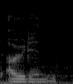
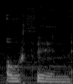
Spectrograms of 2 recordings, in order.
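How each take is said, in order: First: The middle consonant is a d sound. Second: The middle consonant is a th sound. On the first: This is the usual English form of the name. "where we in English get Odin" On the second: This is the original Old Norse form of the name. "So in Old Norse, you've got Othin"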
